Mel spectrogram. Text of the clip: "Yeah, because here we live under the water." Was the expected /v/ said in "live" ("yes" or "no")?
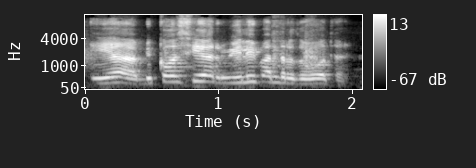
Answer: no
